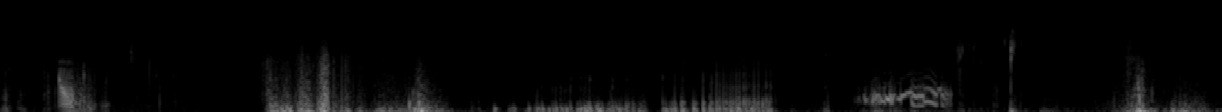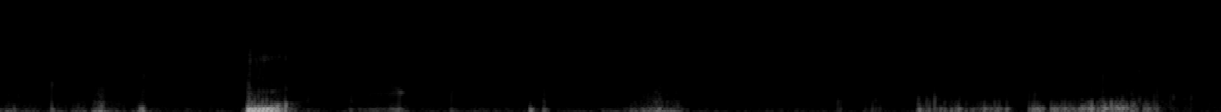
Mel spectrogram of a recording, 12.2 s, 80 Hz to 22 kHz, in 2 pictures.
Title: starving stomach growling and rumbling part 1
